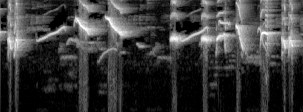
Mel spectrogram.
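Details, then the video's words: Oriental magpie-robin song provoked by a rival: long upward-sliding whistles, harsh buzzy downslurs and repeated sharp chirps, with one short pause midway. "SUARA BURUNG KACER GACOR NGEPLONG"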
